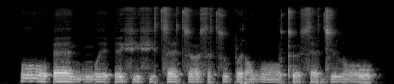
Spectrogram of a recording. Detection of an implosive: absent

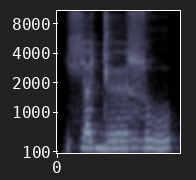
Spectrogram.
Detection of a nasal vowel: absent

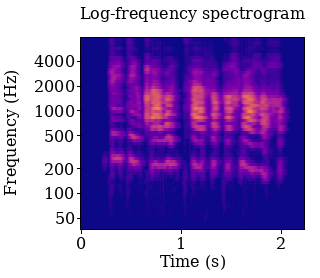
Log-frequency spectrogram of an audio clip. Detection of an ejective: present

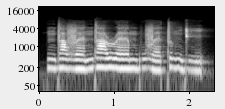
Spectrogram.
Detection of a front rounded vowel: absent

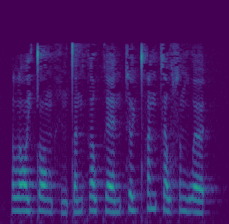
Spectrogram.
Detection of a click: absent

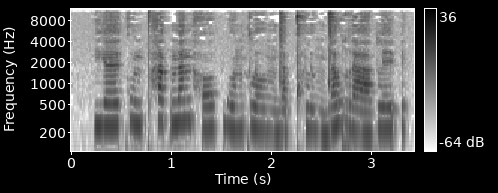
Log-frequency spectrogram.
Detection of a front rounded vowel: absent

